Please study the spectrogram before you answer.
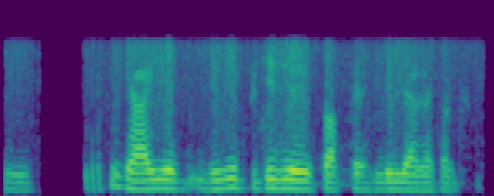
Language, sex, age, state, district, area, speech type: Hindi, male, 18-30, Bihar, Begusarai, rural, conversation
